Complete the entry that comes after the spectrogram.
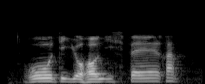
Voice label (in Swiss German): "roti johannisbeere", alsace; vin; groseilles rouges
